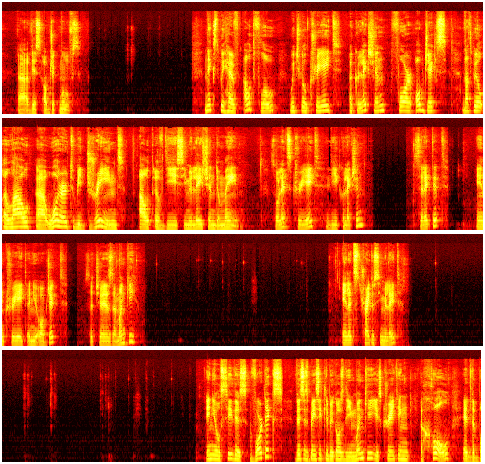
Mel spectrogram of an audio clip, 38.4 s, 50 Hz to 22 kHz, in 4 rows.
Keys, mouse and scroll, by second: 0.1 middle click, 1.9 middle click, 2.5 space, 2.9 click, 3.1-3.8 drag, 16.5 click, 17.8 click, 18.5 middle click, 18.7 shift+a, 21.9 middle click, 23.1 click, 23.4 middle click, 23.7 scroll up 1, 23.9 middle click, 25.1 middle click, 25.3 scroll down 1, 25.9 middle click, 26.7 middle click, 27.1 space, 27.8 middle click, 28.2 scroll up 1, 29.3 space, 29.4 middle click, 29.8 space, 30.8 space, 31.0 z, 31.1 middle drag, 31.5 scroll up 2, 31.7 scroll down 1, 31.9-32.3 middle drag, 36.2-36.9 middle drag, 37.0 z, 37.3 middle click.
